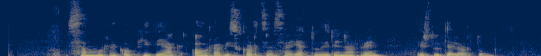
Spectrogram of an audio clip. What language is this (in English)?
Basque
